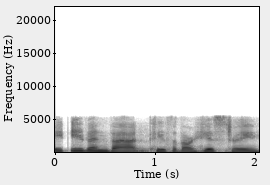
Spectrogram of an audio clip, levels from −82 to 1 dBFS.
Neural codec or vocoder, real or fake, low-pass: codec, 16 kHz, 0.5 kbps, FreqCodec, larger model; fake; 5.4 kHz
